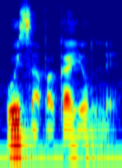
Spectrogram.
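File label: "Ooissapagaoomnee", pronunciations; RUS; Fourth Way; Beelzebub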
